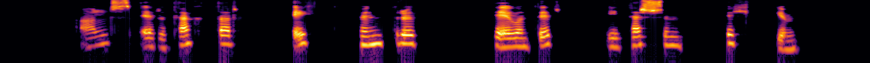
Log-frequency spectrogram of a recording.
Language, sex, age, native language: Icelandic, female, 40-49, Icelandic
